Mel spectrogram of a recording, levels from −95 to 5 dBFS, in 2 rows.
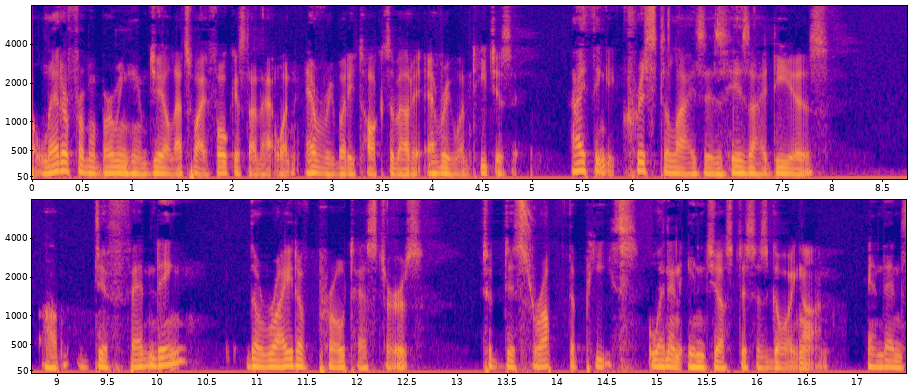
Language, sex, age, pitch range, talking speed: English, male, 50-69, 100-125 Hz, 150 wpm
